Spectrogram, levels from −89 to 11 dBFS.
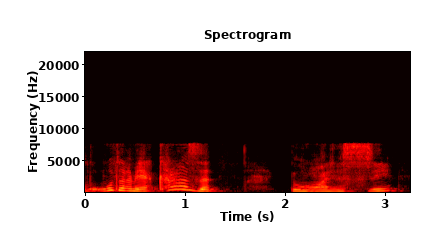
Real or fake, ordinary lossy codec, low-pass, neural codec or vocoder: fake; none; none; codec, 16 kHz, 4.8 kbps, FACodec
